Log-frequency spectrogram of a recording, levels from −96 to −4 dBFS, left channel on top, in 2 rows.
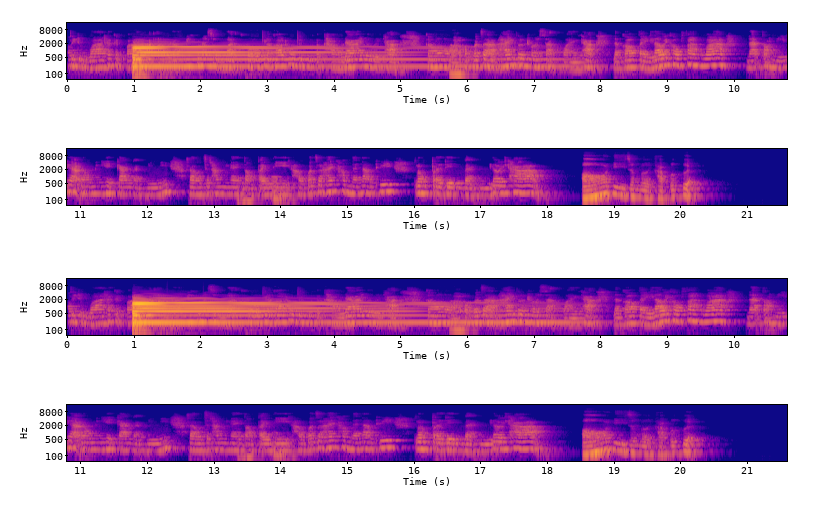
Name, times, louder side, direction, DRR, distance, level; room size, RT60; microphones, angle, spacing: voice 1, 0.0-18.0, left 1 dB, 40° left, 2 dB, 0.9 m, -42 dB
Piano, 1.0-7.7, right 5 dB, 60° right, 0.4 m, -28 dB
voice 2, 18.5-20.1, left 3 dB, 80° left, 5 dB, 0.5 m, -39 dB
4.6 x 4.1 x 2.4 m, 0.68 s
head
